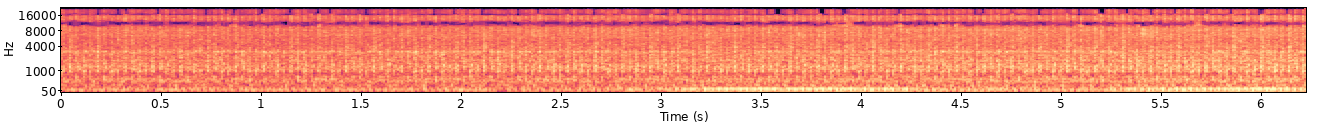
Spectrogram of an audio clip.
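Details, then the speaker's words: 2002 Panther LS diesel, fully warm, idling: steady, even, stable beat with no limping or extra knocks and no blow-by from the oil filler; a healthy, characteristic engine sound. "ya Mesinnya tidak goyang masih stabil tidak pincang ya biasanya kalau mesin kurang sehat itu juga pincang ya Nah suaranya masih Ci khasnya banget ini kondisi udah panas tanpa keluar rep sama sekali ya"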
